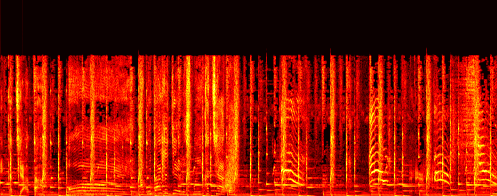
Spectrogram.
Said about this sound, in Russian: Вот мои котята.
